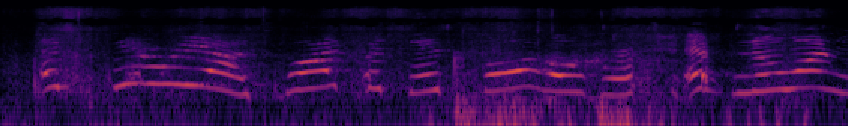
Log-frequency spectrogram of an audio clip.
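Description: A young child's high-pitched voice calling out in a string of short cries that rise and fall in pitch, without clear words.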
